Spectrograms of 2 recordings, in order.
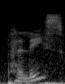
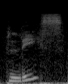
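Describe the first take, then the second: First: Said in the usual way. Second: "police" as "plice" with a syllabic l. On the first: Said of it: "Instead of saying". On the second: Shown as a demonstration. Teacher demonstrating a syllabic consonant. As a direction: drop the vowel, "plice". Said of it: "we get".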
